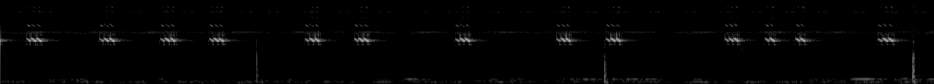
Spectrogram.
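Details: A cricket gives bright, high-pitched pulsed chirps by stridulating its wings, repeated in short bursts about every half second, at night in a rural village.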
